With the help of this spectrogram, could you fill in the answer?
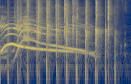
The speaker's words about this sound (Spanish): Perfecto, aplausos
